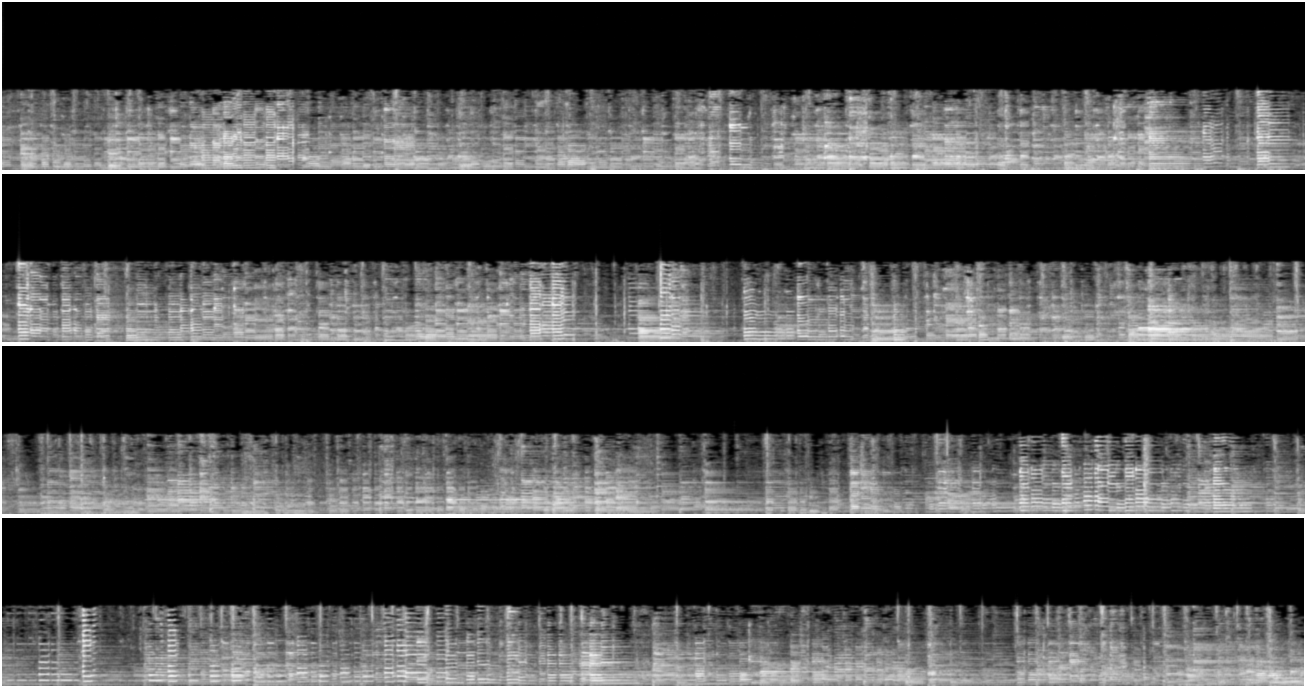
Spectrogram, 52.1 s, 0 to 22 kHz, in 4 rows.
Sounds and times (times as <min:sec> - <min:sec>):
Acoustic guitar: 0:00.0 - 0:52.1.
